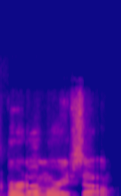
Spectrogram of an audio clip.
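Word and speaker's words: Berthe Morisot: It's Berta Morisot. That's how I'm told it's pronounced.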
